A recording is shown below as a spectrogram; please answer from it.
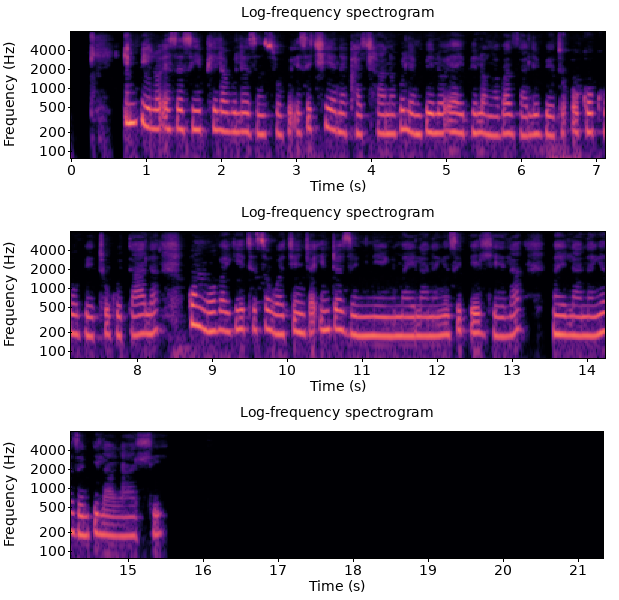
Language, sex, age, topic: North Ndebele, female, 18-24, health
